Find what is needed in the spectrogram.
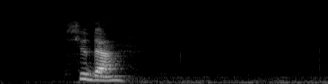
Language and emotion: Russian, neutral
